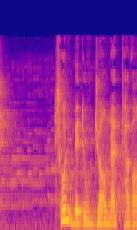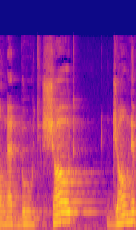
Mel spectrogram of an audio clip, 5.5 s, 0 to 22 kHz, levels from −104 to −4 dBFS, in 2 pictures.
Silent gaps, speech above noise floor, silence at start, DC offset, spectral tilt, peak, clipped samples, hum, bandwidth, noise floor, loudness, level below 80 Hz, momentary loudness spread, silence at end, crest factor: none; 25 dB; 0 s; under 0.1%; -6 dB/octave; -2 dBFS; under 0.1%; none; 11.5 kHz; -45 dBFS; -20 LUFS; -52 dBFS; 19 LU; 0 s; 18 dB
